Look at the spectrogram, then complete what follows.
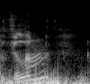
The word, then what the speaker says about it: Willem: Okay, now, this guy, his name is actually Willem, pronounced with a V instead of a W.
